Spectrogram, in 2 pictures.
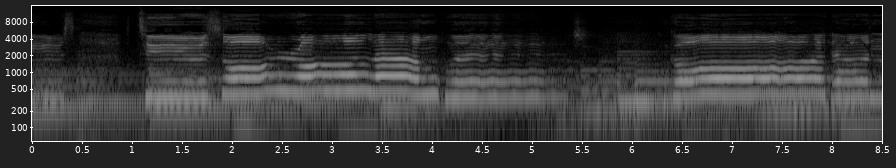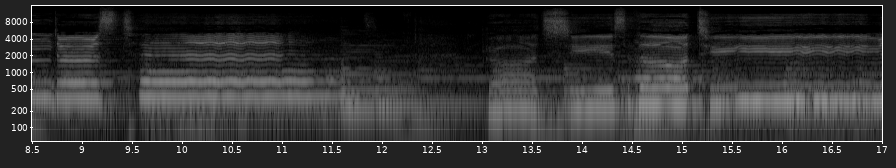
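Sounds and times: woman singing gospel: 0.0s - 5.3s, 6.4s - 11.5s
soft instrumental accompaniment: 0.0s - 17.0s.

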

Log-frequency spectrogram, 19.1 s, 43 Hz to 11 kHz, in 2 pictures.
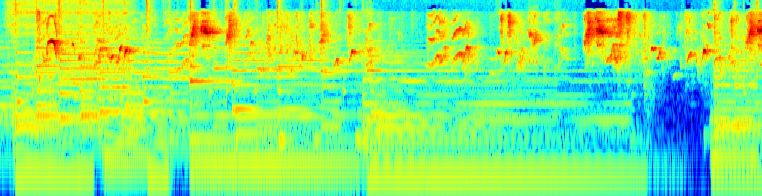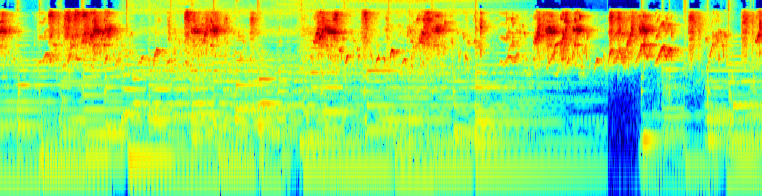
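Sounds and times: background music sustained notes: 0.0s - 19.0s
pet birds chirping: 0.0s - 19.0s.

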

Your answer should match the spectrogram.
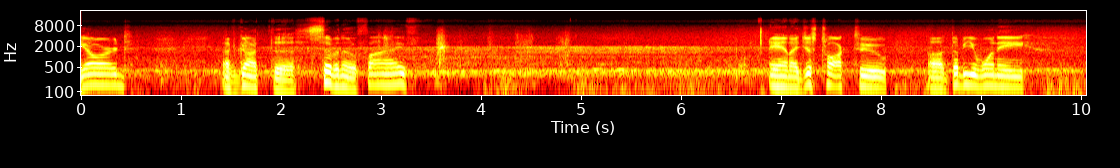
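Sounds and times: radio receiver static hiss: 0.0s - 10.0s.

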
